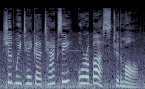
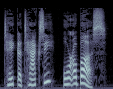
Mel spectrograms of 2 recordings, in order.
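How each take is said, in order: First: "taxi" rising, "bus" falling to close the choice; choice question tune. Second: "taxi" rising, "bus" falling at the end; choice intonation. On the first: Speaking partner asking about the mall, rise on "taxi", fall on "bus". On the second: Teacher modelling a choice question, rise on "taxi", fall on "bus". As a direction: lift "taxi", drop on "bus". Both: Shown as a demonstration. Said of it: "Notice the rising intonation on taxi".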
